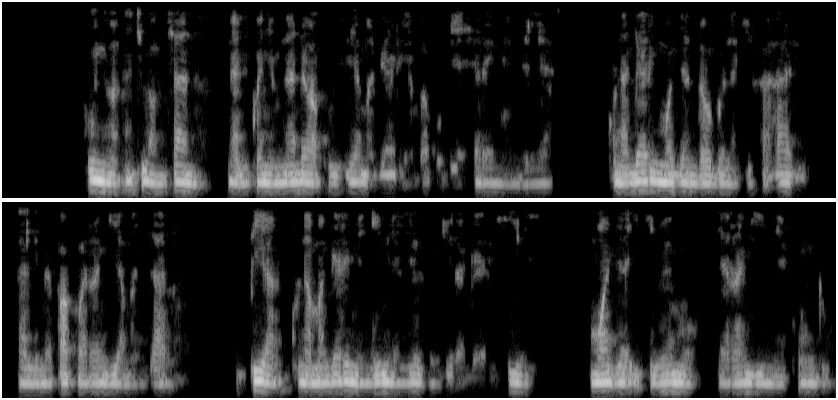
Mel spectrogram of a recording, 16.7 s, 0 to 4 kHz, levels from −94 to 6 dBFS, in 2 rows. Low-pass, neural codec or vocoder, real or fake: 3.6 kHz; codec, 16 kHz, 16 kbps, FreqCodec, larger model; fake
